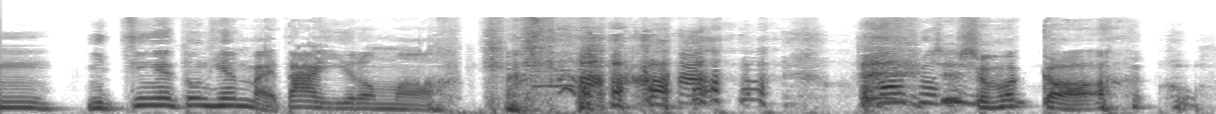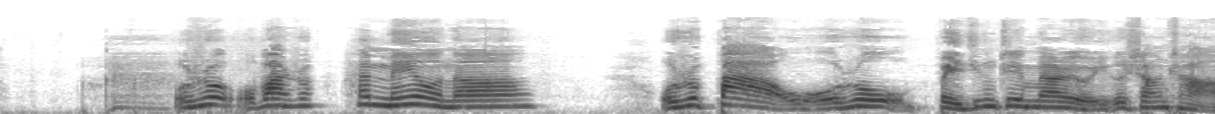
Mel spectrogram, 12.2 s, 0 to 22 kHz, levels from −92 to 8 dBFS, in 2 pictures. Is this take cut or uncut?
uncut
